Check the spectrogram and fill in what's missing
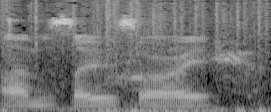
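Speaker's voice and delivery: apologetic tone through wide, broken laughter.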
